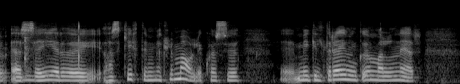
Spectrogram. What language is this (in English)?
Icelandic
